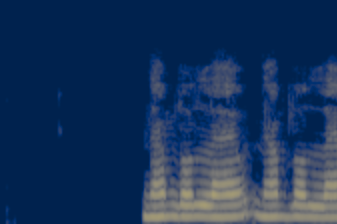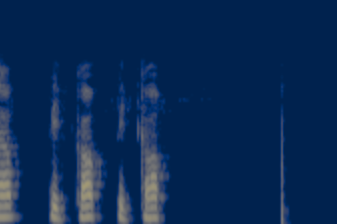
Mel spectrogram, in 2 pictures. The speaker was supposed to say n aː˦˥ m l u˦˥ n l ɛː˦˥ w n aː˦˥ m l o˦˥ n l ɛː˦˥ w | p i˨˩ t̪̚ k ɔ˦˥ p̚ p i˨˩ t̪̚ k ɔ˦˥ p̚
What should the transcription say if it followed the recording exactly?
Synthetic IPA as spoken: n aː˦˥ m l o˦˥ n l ɛː˦˥ w n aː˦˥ m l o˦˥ n l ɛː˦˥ w | p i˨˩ t̪̚ k ɔ˦˥ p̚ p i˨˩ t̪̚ k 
